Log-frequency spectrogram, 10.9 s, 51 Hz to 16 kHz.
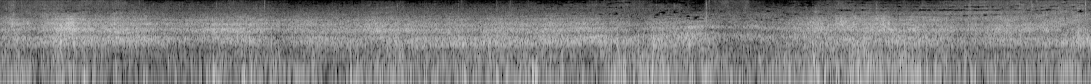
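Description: ATR 72 twin-turboprop engines and propellers running steadily as the aircraft taxies, heard from a distance over a low rumble.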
